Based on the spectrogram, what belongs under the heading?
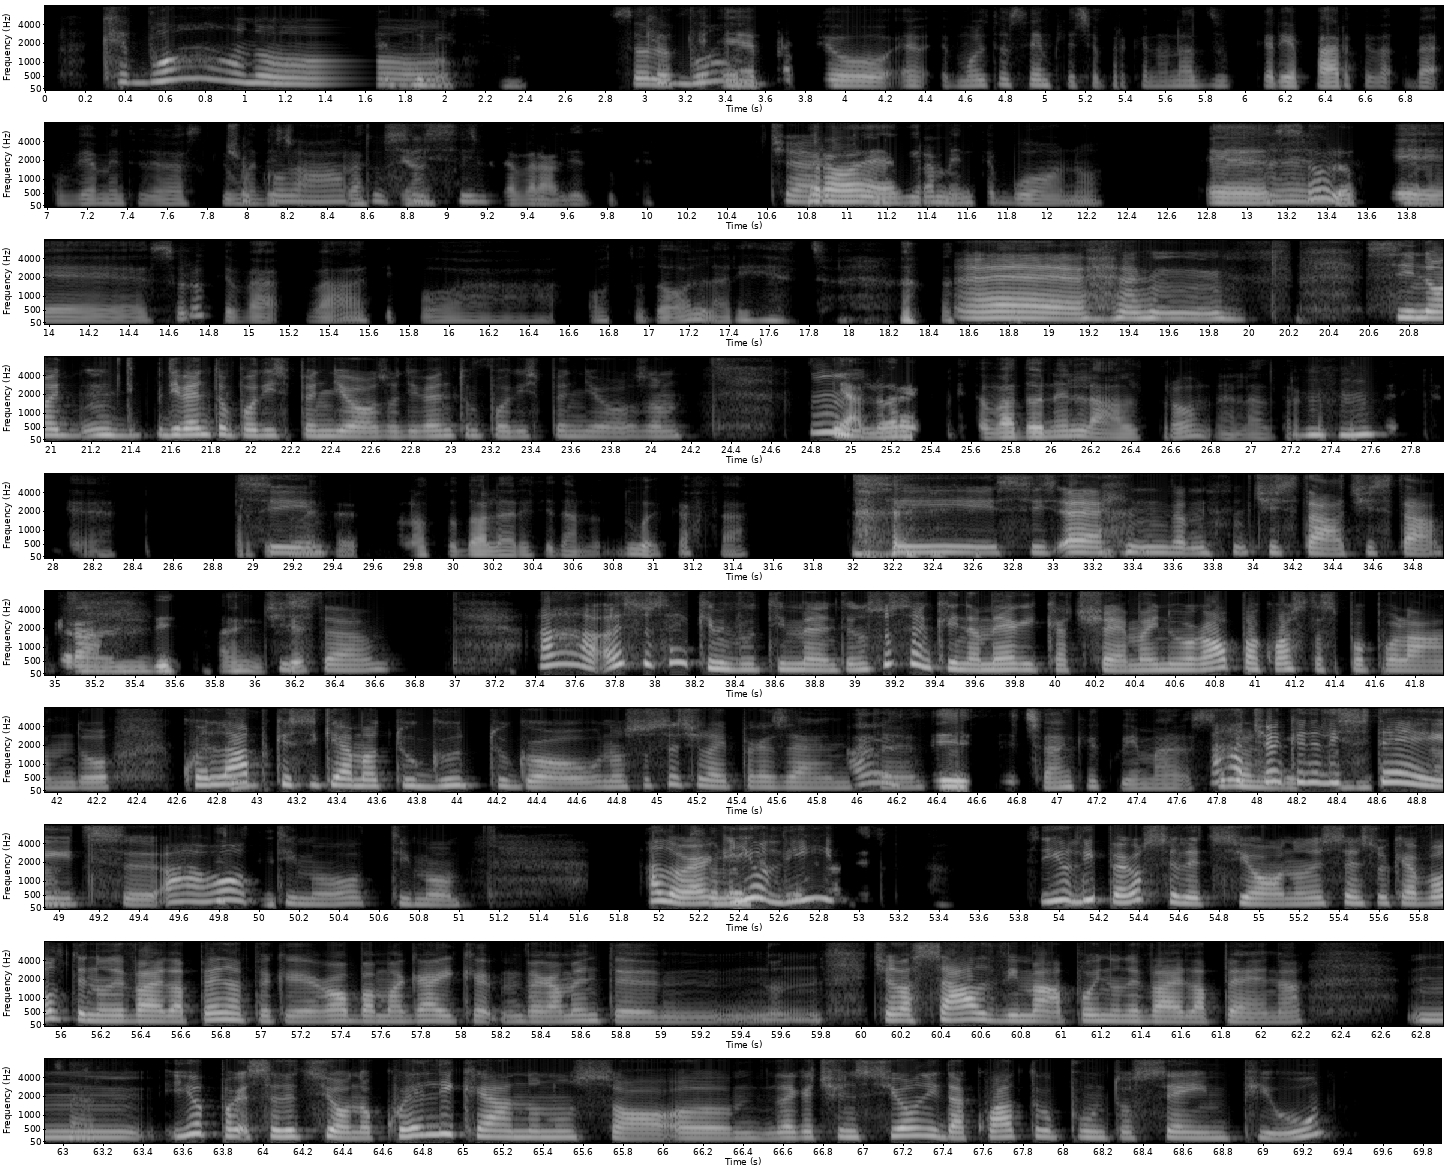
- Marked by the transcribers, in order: drawn out: "buono!"; distorted speech; "proprio" said as "propio"; drawn out: "che"; chuckle; laughing while speaking: "cioè"; drawn out: "Eh"; chuckle; tapping; static; unintelligible speech; chuckle; in English: "States"; "cioè" said as "ceh"
- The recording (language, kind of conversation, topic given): Italian, unstructured, Quali metodi usi per risparmiare senza rinunciare alle piccole gioie quotidiane?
